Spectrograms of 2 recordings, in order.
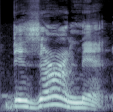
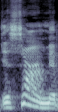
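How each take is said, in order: First: The middle consonant is a buzzing Z sound. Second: The middle consonant is a hissing S sound. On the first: "with a Z" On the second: "I've always known it to be"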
